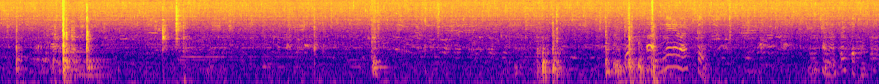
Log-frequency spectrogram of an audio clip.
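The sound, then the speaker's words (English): French fries frying in hot oil give a continuous sizzling hiss, broken by scattered clinks and scraping knocks as the fries are stirred or moved. “I'm gonna cook these fries for a few more minutes.”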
